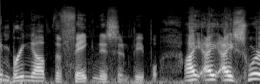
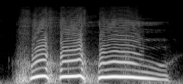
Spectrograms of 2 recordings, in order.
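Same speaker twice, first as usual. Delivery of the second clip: loud high hoo hoo hoos; loud high whooping hoots; hype hoots; 12 semitones higher, 9 dB louder, much slower than usual. Acted. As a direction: hoot like a hype man. Hype owl hoots before dissection.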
